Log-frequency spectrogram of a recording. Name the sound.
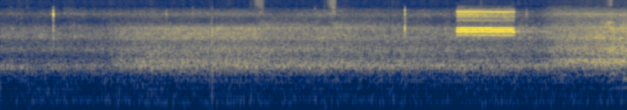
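referee whistle for half-time in eFootball video game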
